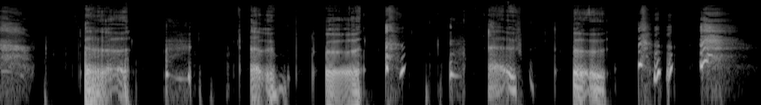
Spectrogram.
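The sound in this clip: A woman burps repeatedly: many short, rough belches separated by brief silences, some longer and louder than others.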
